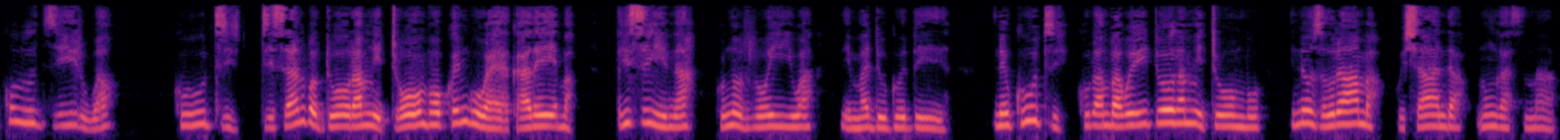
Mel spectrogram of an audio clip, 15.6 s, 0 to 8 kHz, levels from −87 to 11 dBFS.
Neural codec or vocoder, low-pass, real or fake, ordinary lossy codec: codec, 16 kHz in and 24 kHz out, 0.6 kbps, FocalCodec, streaming, 2048 codes; 7.2 kHz; fake; MP3, 32 kbps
